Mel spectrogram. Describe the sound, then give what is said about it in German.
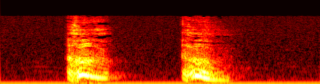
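A man forcefully clears his throat twice: two rough, loud bursts separated by a short pause. “Er räuspert sich kräftig und fragt Minerva”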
